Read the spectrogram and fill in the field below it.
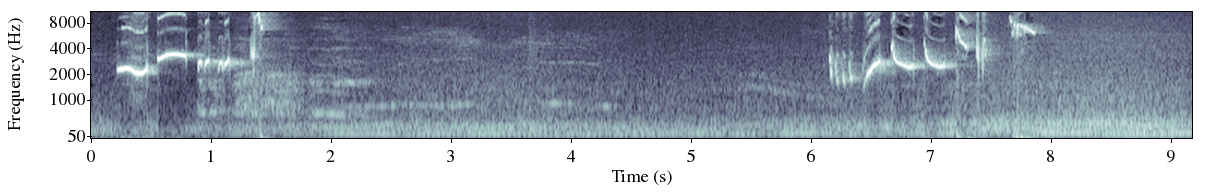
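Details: Orange-headed thrush song, played for training caged birds: two bursts of loud, varied high whistles and sweeping slurred phrases separated by a long pause, over a low background rumble.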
